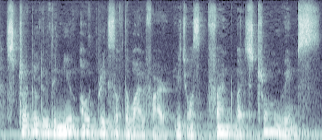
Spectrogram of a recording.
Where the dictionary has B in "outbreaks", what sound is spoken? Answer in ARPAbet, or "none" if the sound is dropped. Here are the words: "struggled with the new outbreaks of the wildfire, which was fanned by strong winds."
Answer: B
